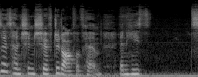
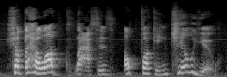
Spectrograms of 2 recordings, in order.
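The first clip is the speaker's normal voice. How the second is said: louder, slow furious yell; hammed-up angry shout; 6 dB louder, slower than usual. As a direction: bark it at him. Bakugo yells at Ida.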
